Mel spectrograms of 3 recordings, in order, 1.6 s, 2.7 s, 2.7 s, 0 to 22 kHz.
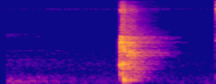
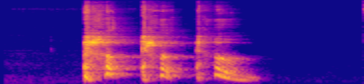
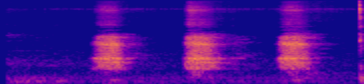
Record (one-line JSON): {"cough_length": "1.6 s", "cough_amplitude": 32766, "cough_signal_mean_std_ratio": 0.25, "three_cough_length": "2.7 s", "three_cough_amplitude": 32768, "three_cough_signal_mean_std_ratio": 0.4, "exhalation_length": "2.7 s", "exhalation_amplitude": 26159, "exhalation_signal_mean_std_ratio": 0.41, "survey_phase": "beta (2021-08-13 to 2022-03-07)", "age": "18-44", "gender": "Female", "wearing_mask": "No", "symptom_none": true, "smoker_status": "Never smoked", "recruitment_source": "REACT", "submission_delay": "5 days", "covid_test_result": "Negative", "covid_test_method": "RT-qPCR", "influenza_a_test_result": "Negative", "influenza_b_test_result": "Negative"}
